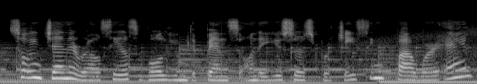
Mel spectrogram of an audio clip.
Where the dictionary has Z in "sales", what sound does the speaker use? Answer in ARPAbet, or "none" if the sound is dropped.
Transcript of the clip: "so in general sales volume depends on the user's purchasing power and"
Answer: S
